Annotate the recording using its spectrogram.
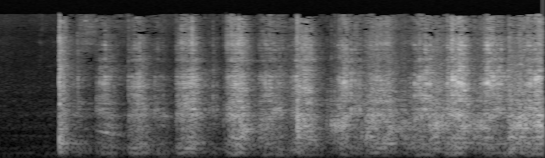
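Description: A plastic toy saw scraped back and forth against a plastic toy workbench: a run of quick rasping strokes that starts suddenly about half a second in and keeps going.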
